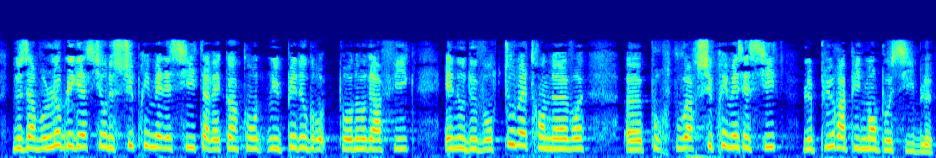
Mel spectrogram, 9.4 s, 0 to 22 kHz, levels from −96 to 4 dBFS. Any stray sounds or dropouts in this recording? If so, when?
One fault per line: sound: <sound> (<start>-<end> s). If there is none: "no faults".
no faults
